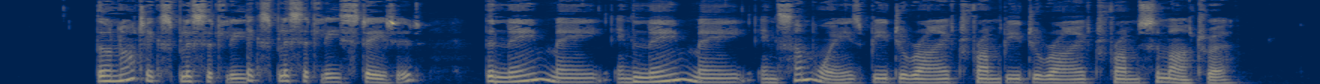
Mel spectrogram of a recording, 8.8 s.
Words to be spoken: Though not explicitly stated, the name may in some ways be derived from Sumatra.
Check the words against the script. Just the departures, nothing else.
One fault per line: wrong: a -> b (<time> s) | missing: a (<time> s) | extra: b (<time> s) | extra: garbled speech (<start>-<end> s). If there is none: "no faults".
extra: explicitly (1.6 s)
extra: name may in (4.2 s)
extra: be derived from (6.6 s)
